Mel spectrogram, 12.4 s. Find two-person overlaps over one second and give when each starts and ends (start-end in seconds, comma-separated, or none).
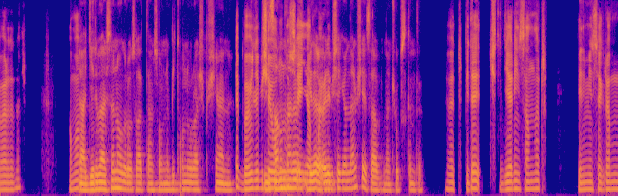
5.2-6.7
